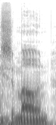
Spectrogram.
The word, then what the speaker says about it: Simon: That's just when I saw the Simone on its own without the Ricky part.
